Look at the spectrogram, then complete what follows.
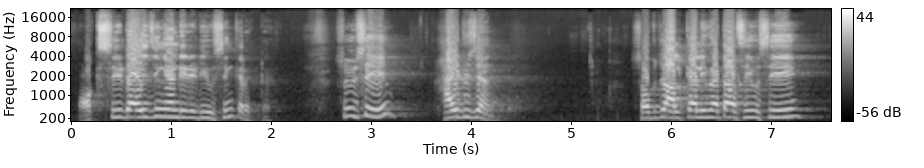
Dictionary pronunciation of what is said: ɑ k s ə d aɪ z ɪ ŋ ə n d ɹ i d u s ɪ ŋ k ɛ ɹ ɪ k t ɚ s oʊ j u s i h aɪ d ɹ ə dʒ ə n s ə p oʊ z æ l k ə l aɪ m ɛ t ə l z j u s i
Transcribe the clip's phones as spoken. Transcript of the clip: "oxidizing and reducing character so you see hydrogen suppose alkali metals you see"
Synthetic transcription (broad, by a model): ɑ k s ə d aɪ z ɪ ŋ ə n d ɹ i d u s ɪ ŋ k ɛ ɹ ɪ k t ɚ s oʊ j u s i h aɪ d ɹ ə dʒ ə n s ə b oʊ ɑ l k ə l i m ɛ t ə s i j u s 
